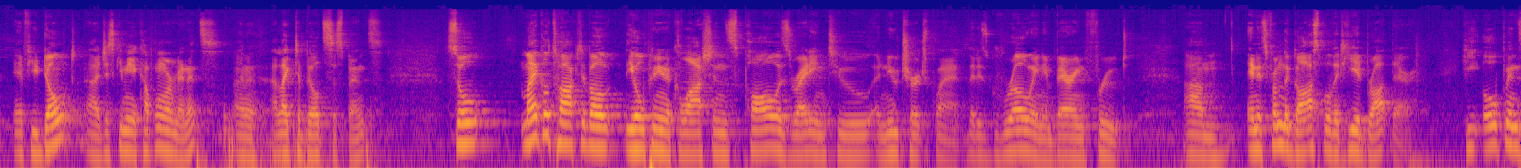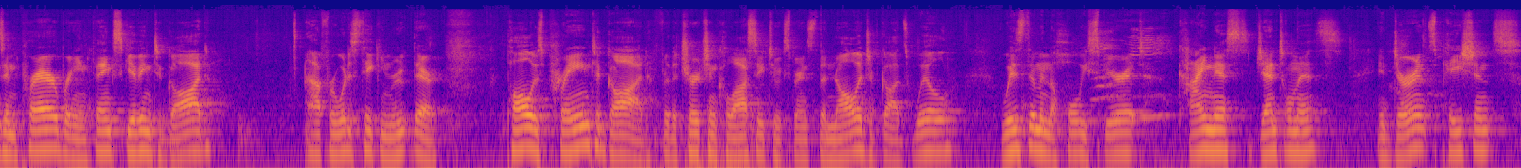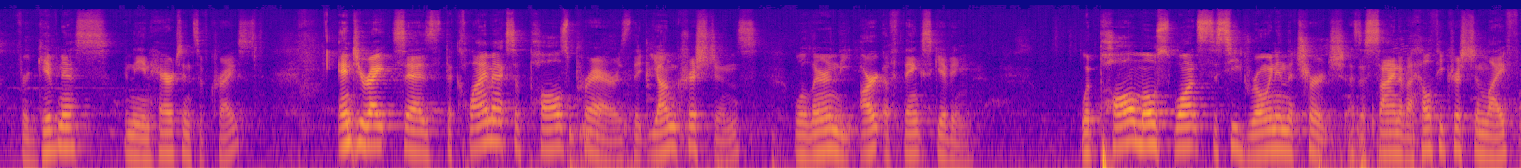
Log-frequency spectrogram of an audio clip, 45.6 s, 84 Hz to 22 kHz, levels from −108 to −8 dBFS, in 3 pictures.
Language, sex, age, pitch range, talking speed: English, male, 30-49, 120-150 Hz, 175 wpm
